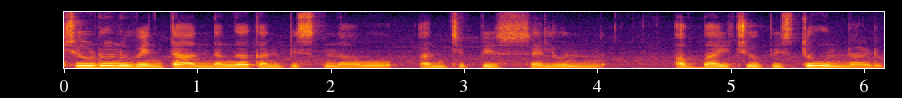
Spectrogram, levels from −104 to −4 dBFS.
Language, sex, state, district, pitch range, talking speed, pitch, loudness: Telugu, female, Andhra Pradesh, Sri Satya Sai, 175-190 Hz, 105 wpm, 180 Hz, -17 LUFS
